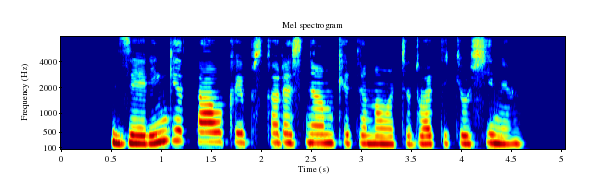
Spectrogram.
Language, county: Lithuanian, Vilnius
